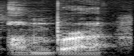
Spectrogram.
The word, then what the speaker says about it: Umbra: the next one is Umbra uh looks like V but I have it on good authority it's pronounced Umbra a prog metal band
